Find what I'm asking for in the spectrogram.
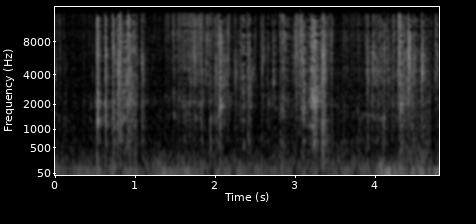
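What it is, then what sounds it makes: Bar of soap being carved. A hand-sized solid white bar of soap with a thin blue-green outer layer is held in hand and scraped and carved with a metal blade. Dry, high, crinkly scraping and crisp snapping cracks come in quick bursts as chunks break off.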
